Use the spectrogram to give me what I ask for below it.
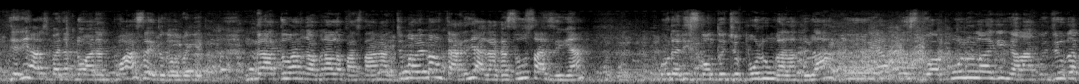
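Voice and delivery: giggling through the joke; laughing. Real, not acted. Preacher joking about old maids, laughing. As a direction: laugh along with the crowd.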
